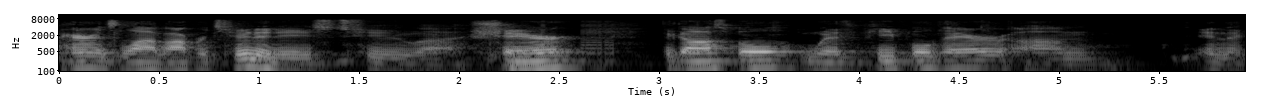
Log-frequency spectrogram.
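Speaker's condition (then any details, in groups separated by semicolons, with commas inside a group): Cleft palate and cleft lip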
